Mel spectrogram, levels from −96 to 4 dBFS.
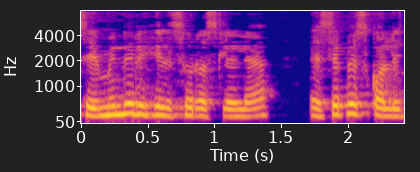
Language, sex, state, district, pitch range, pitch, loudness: Marathi, female, Maharashtra, Nagpur, 195-235 Hz, 215 Hz, -14 LUFS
